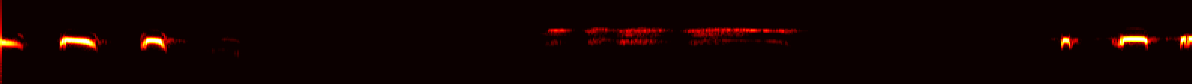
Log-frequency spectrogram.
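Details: Decoy spotted dove giving 'gáy gọi hai hậu' calls for luring birds to lime sticks; hooked coos open and close the passage, with a rough, broad, higher sound in between.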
